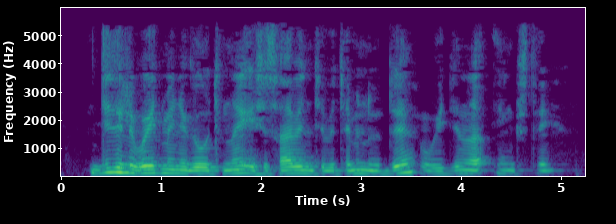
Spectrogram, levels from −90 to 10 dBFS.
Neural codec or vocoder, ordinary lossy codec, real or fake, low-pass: none; MP3, 32 kbps; real; 5.4 kHz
